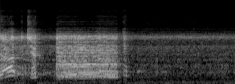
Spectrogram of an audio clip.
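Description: Handheld radio-sweep spirit box playing through its small speaker: choppy fragments of broadcast voices in the first second or so, then steady static hiss. The investigator takes one fragment for a voice saying "I'm DR."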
